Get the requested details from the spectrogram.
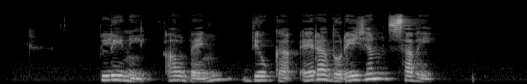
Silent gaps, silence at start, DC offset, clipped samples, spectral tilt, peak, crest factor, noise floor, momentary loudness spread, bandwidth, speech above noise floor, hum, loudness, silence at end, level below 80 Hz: none; 0.3 s; under 0.1%; under 0.1%; -2.5 dB/octave; -6 dBFS; 22 dB; -64 dBFS; 12 LU; 11.5 kHz; 39 dB; none; -25 LUFS; 0.95 s; -80 dBFS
